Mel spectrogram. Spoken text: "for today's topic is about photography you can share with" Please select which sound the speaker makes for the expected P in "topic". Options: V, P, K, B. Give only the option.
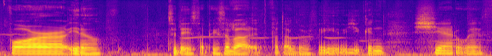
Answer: B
